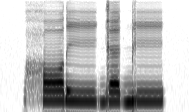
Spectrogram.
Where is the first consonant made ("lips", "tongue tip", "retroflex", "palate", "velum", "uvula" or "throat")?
throat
